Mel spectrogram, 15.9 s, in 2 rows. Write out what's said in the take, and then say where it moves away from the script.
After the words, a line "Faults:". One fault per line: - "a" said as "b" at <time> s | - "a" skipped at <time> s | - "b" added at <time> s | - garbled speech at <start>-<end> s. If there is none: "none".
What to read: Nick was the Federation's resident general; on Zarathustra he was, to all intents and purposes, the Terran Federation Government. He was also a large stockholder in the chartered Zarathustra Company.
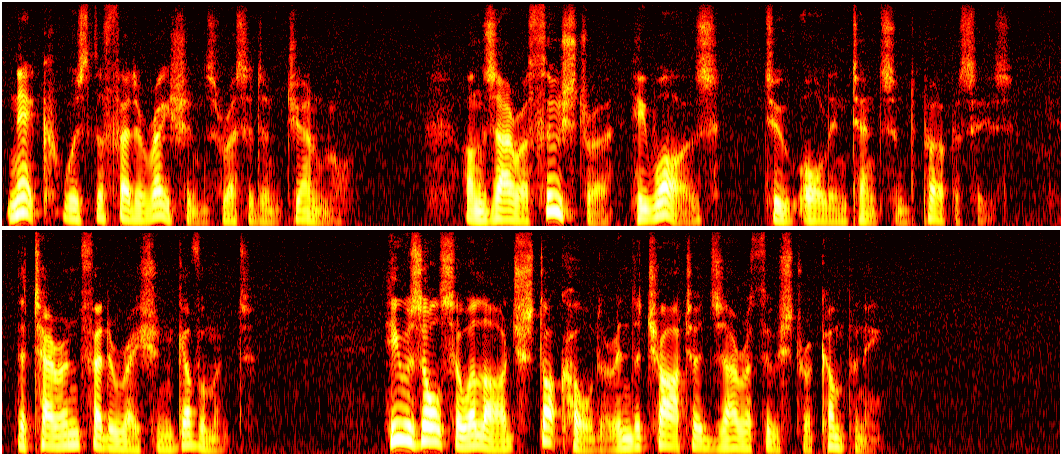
Nick was the Federation's resident general; on Zarathustra he was, to all intents and purposes, the Terran Federation Government. He was also a large stockholder in the chartered Zarathustra Company.
Faults:
none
